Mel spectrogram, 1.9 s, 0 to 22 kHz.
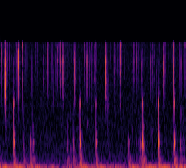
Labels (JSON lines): {"label": "biophony, knock", "recorder": "SoundTrap 300"}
